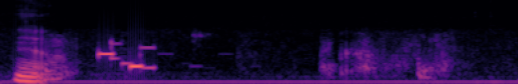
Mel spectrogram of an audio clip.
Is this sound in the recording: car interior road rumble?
no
